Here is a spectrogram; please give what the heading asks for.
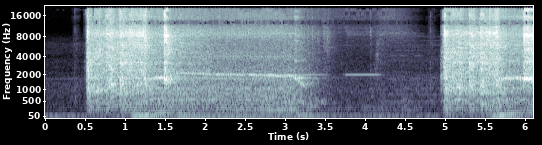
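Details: Fiat 500 starting with a high, thin squeal over the engine, caused by the starter motor's Bendix drive sticking slightly during cranking; fixed by lubricating or replacing the Bendix, after which the squeak disappears.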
